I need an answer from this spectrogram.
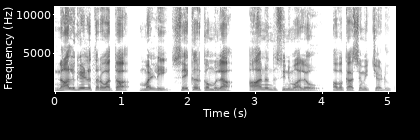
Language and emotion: Telugu, neutral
